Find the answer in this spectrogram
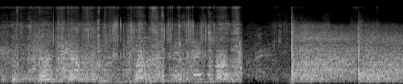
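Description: Hand saw cutting in quick, crackling strokes that stop about two and a half seconds in, followed by a single click.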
